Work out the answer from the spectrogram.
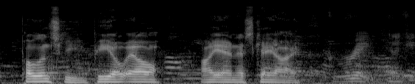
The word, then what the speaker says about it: Polinski: And spell it, please. B-E-R-N-I-E. Bernie. And your name? And last name? Polinski, P-O-L-I-N-S-K-I.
